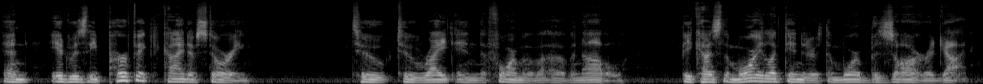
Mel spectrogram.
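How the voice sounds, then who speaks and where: Low-voiced man telling stories in interview. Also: moderate pace, a little mellow. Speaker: interviewed author. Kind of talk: conversational interview storytelling.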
